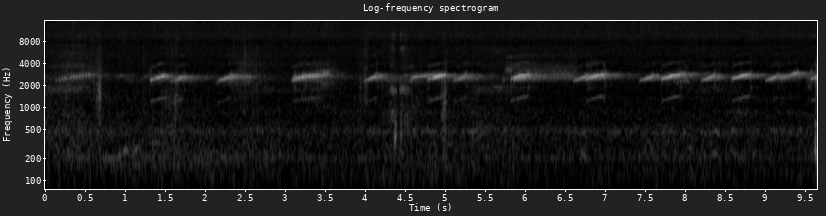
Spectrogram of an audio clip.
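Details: A chorus of tree frogs at a neighbourhood frog pond beside a walking trail in Norris, Tennessee, gives bright, high peeps, each sliding quickly upward about once a second. Behind them, many more distant callers blend into a continuous ringing drone.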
